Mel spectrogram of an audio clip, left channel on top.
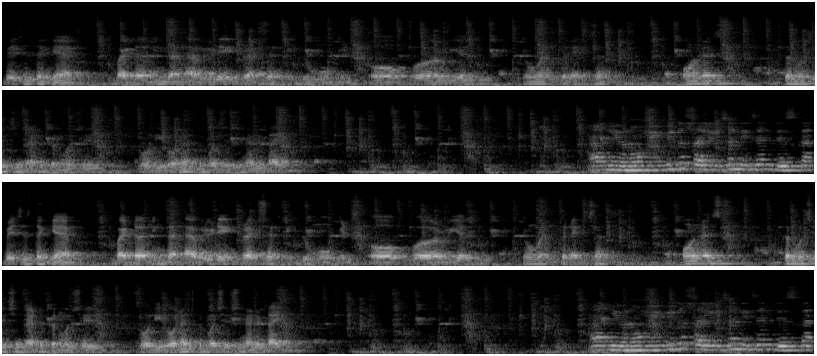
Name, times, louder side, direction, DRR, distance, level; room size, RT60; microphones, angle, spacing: voice 1, 0.0-0.7 1.1-4.8 5.2-6.1 6.8-7.2 7.8-9.1 9.5-11.0, right 4 dB, 60° right, 5 dB, 0.4 m, -29 dB
sound 1, 0.7-15.5, equal, 60° left, 0.9 m, -45 dB
sound 2, 0.8-5.1 5.7-10.0, left 1 dB, ahead, 0.6 m, -48 dB
voice 2, 7.5-7.9 13.5-13.6 14.0-16.2, right 1 dB, 40° left, -4 dB, 0.5 m, -30 dB
2.8 x 2.4 x 2.9 m, 0.86 s
head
